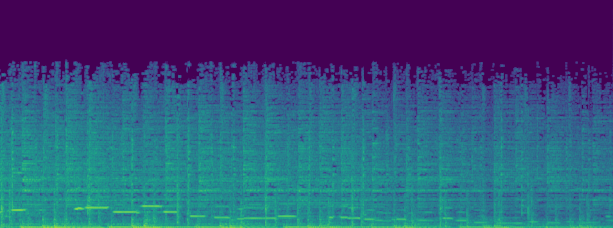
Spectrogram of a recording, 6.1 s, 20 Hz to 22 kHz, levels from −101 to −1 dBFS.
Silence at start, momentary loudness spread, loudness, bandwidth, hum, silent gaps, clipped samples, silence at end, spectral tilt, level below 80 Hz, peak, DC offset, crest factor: 0 s; 12 LU; -26 LUFS; 16 kHz; none; none; under 0.1%; 0 s; -4 dB/octave; -42 dBFS; -10 dBFS; under 0.1%; 16 dB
